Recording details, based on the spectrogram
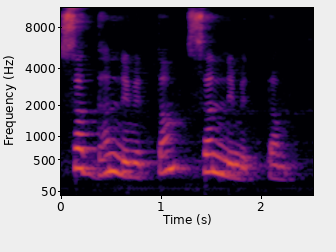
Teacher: पर पंचम वर्ण मतलब पंचम वर्ण में परवाह पर भाग में निमित्तम शब्द के प्रारंभ में नकार है जो कि तकार का पंचम वर्ण है और पूर्व भाग के अंत में तकार है। तो यह नकार के कारण यह तकार नकार में बदल जाएगा।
